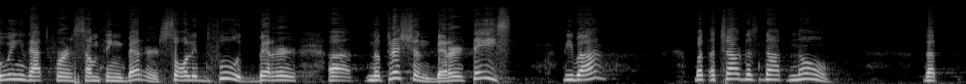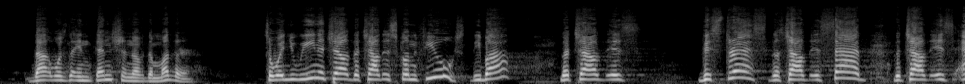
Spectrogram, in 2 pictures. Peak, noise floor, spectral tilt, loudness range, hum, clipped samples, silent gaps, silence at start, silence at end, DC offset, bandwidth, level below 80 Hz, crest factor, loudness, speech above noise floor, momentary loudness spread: -6 dBFS; -61 dBFS; -6 dB/octave; 3 LU; none; under 0.1%; none; 0 s; 0 s; under 0.1%; 16.5 kHz; -56 dBFS; 16 dB; -22 LUFS; 40 dB; 7 LU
